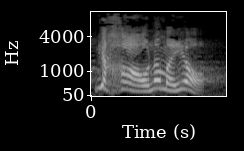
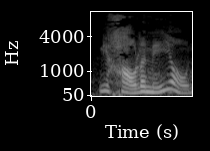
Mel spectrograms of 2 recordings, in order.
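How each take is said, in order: First: The question sounds harsh and scolding. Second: The question sounds gentle and soft. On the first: The speaker calls it wrong. "我讲的语气不太好" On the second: The speaker calls it right. "温柔一点"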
